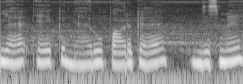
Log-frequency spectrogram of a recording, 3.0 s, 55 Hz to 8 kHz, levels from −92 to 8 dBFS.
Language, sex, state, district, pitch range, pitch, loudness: Hindi, male, Uttar Pradesh, Muzaffarnagar, 185-205 Hz, 200 Hz, -14 LUFS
